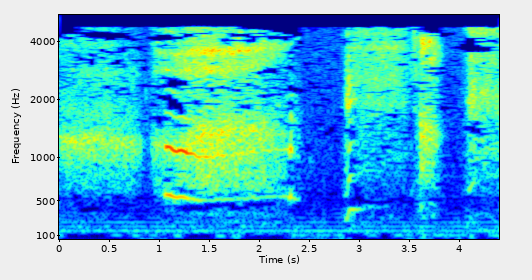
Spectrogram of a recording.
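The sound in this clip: A voice acting out a yawn for a character who has just woken: a drawn-out, breathy, groaning tone, then a few short exhaled breaths, with no other sounds.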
